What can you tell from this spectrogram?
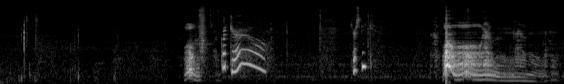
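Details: Five-year-old female Siberian Husky speaking on command indoors: a few short harmonic yips with bending pitch, then a louder, rougher yowl that trails off. Brief human voice nearby.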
